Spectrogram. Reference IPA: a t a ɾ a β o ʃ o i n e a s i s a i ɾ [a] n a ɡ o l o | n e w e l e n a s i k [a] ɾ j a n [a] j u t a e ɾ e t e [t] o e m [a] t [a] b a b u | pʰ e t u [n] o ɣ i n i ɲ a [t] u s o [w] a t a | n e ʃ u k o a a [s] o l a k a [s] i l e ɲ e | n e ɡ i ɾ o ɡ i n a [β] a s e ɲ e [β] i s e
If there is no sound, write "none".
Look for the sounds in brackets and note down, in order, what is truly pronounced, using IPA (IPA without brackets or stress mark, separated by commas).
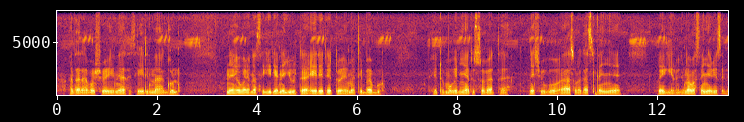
i, i, e, t, a, i, m, t, β, s, s, β, β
